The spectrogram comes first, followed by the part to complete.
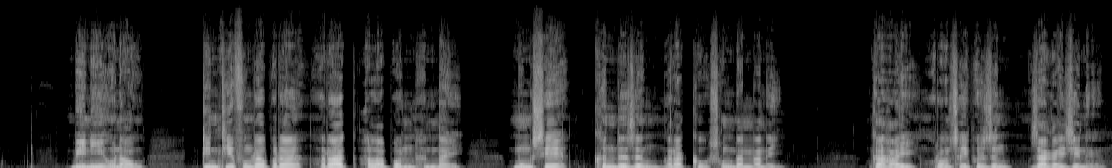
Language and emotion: Bodo, neutral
